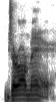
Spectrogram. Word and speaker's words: Gérardmer: We went to Gérardmer, is how it's pronounced, in the French Alps, which was an amazing festival.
